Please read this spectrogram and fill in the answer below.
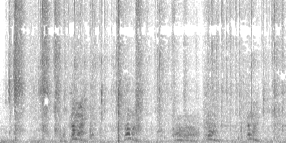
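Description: A dog barking in a quick run of short barks that fall in pitch, mixed with sharp cracks.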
